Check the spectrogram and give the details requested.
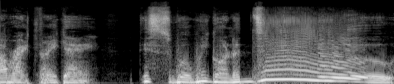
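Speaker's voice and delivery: put-on whisper. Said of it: "they got to whisper to you".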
